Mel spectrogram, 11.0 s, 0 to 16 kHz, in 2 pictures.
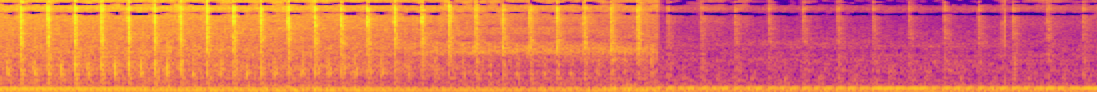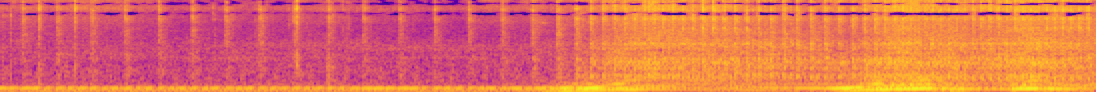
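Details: Cadillac CTS 3.6L V6: fast light ticking over a steady idle that continues when blipped; suspected lifter/camshaft problem needing replacement, unconfirmed.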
